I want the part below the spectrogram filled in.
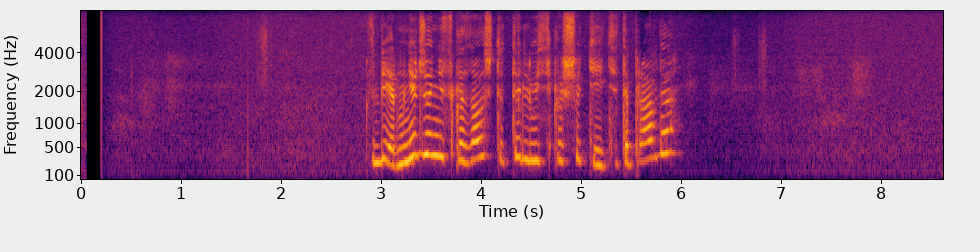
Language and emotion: Russian, neutral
